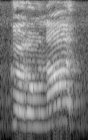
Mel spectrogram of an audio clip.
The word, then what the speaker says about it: kronor: करोना KRONOR, इसमें last are is silent, और ये एक स्वीडन करेंसी है।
